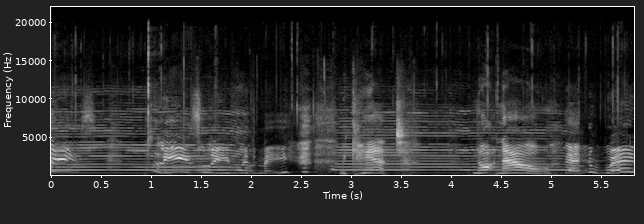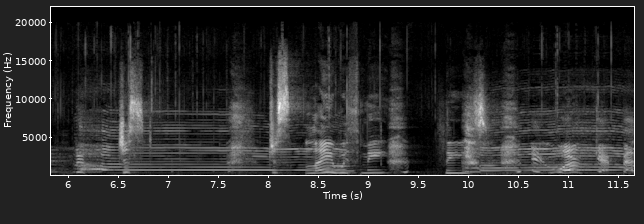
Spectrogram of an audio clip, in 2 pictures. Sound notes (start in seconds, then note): 2.8 crying too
